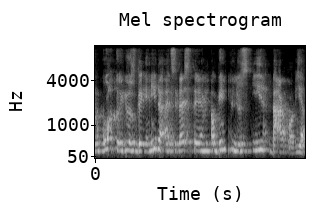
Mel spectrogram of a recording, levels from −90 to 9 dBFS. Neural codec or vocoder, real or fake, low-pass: codec, 24 kHz, 3 kbps, HILCodec; fake; 10.8 kHz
